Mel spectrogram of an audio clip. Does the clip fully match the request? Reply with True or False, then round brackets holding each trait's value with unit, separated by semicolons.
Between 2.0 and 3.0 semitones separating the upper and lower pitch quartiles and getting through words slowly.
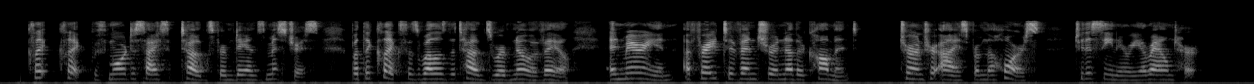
False (2.5 semitones; 185 wpm)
